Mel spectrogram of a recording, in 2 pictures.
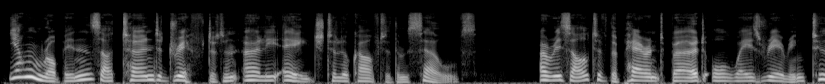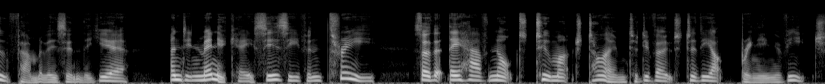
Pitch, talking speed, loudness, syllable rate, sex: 165 Hz, 170 wpm, -20 LUFS, 4.6 syllables/s, female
